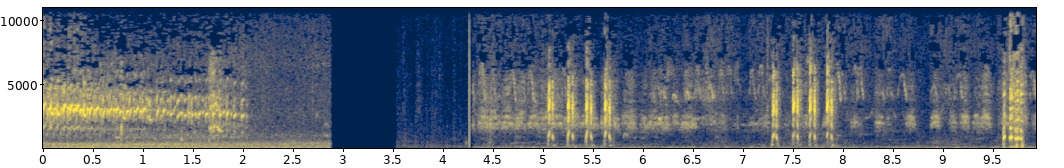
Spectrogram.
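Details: Purple swamphen lure recording for trapping birds: a blurred harsh call, a brief silent gap, then quick runs of sharp squawking notes repeated in uneven bursts.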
